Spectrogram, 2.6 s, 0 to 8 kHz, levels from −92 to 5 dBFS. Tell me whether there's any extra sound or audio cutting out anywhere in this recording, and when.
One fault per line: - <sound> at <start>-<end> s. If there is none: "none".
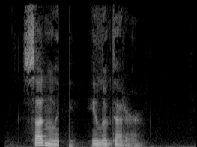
- dropout at 0.8-0.9 s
